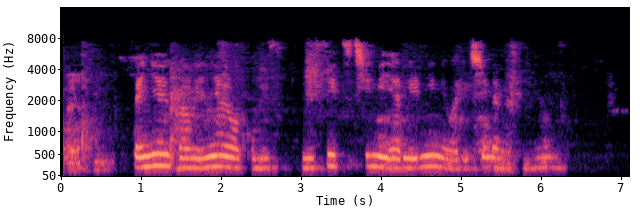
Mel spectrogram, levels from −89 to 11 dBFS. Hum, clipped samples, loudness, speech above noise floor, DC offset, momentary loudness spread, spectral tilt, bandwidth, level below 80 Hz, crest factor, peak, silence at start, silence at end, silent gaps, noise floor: none; under 0.1%; -15 LUFS; 52 dB; under 0.1%; 15 LU; -4 dB/octave; 8.2 kHz; -58 dBFS; 14 dB; -2 dBFS; 0.05 s; 0.8 s; none; -67 dBFS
